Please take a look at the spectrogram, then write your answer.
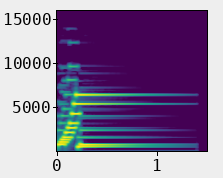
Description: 按钮01.MP3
